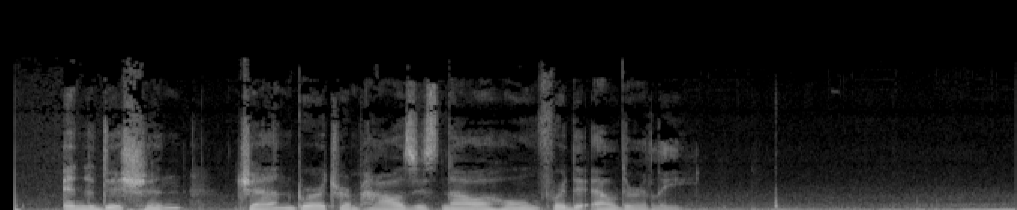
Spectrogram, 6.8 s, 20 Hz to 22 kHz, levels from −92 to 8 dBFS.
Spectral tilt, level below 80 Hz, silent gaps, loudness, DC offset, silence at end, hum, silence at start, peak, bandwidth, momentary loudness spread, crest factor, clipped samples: -4 dB/octave; -40 dBFS; none; -27 LUFS; under 0.1%; 0 s; none; 0.1 s; -10 dBFS; 15.5 kHz; 22 LU; 18 dB; under 0.1%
